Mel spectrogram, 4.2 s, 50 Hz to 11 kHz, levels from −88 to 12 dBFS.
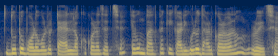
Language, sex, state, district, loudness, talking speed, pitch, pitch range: Bengali, female, West Bengal, Cooch Behar, -16 LUFS, 185 wpm, 205 Hz, 195-235 Hz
